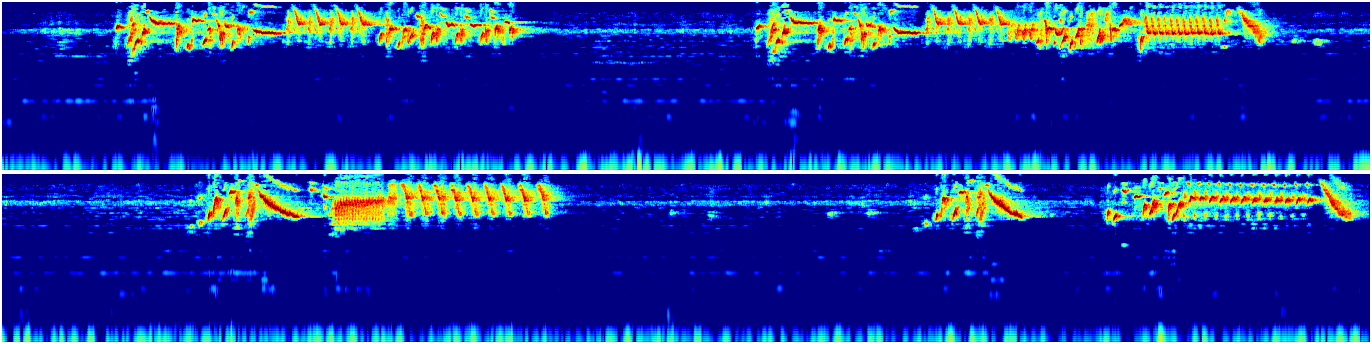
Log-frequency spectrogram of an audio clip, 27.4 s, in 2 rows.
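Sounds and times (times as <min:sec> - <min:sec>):
finch song: 0:00.4 - 0:05.3, 0:07.5 - 0:13.3, 0:15.5 - 0:19.3, 0:22.0 - 0:27.3.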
